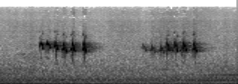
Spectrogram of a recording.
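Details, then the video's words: Sooty-headed bulbul (trucuk) singing briskly: two quick phrases of six to seven bright chirps each, about a second and a half apart, over low background rumble. "Suara Burung Trucuk Gacor"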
